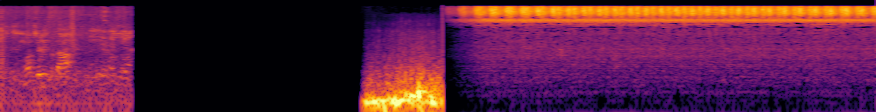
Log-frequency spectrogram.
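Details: Cricket chirping in a steady, very high, rapidly pulsed trill lasting about five seconds, following a short stretch of speech, a silent gap and a brief loud low rumble.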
